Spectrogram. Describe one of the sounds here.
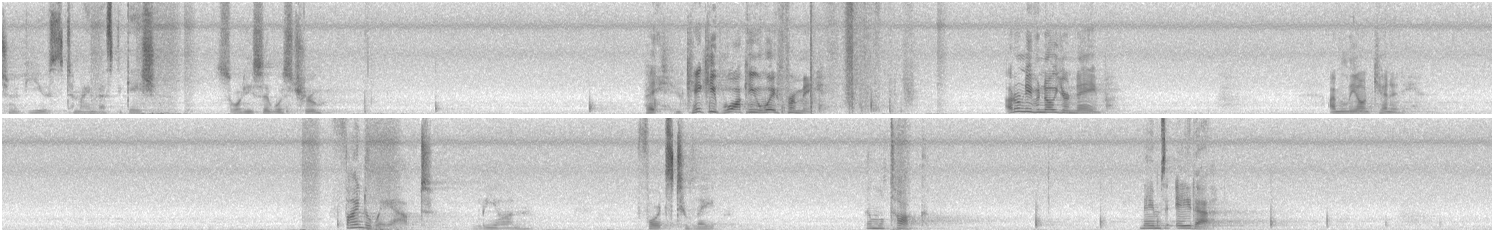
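A young man speaks quietly close to a microphone.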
